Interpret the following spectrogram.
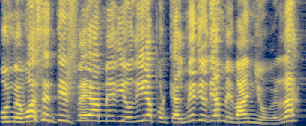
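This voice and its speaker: A middle-aged Mexican woman preaching from the pulpit in a high, bright, ringing voice. She tells lively, funny stories and builds to forceful, near-shouted points. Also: fast talker. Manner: animated, humorous storytelling, rising to near shouts. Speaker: pastor. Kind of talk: sermon.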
